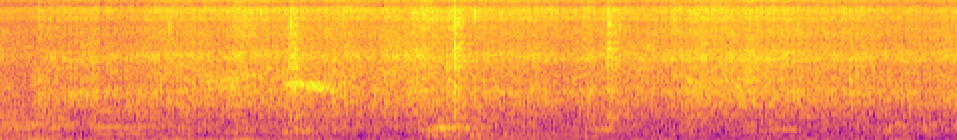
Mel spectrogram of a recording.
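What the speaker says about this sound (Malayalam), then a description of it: "എന്നിട്ട് നല്ലപോലെ ഒന്ന് ഇളക്കി കൊടുക്കുക" Turmeric, coriander, chili and garam masala powders fry in a pan while being stirred, giving a steady sizzle with a few faint scraping strokes of the spoon.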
